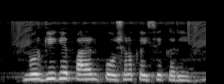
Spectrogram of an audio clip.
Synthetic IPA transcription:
nʊɾɡikepaːlənpoːʃəɽ̃kɐɪsekɐɾiː

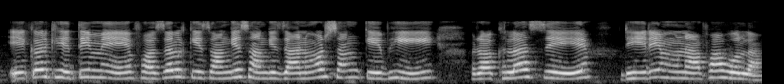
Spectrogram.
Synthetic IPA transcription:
ekəɾkʰet̪imepʰəsəlkesəŋɡʱesəŋɡʱed͡ʒanʋəɾsə̃ŋɡkebʱiɾəkʰlase | ɖʱeɾemunapʰaɦola

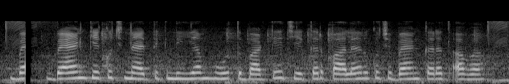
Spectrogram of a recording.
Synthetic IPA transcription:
b | bɛ̃ːŋkːekʊt͡ʃʰnaːt̪ɪknijəmɦoːt̪baːʈet͡ʃeːkəɾpaːlənkʊt͡ʃʰbɛ̃ːŋkːəɾət̪ʰa̰ːʋaː

